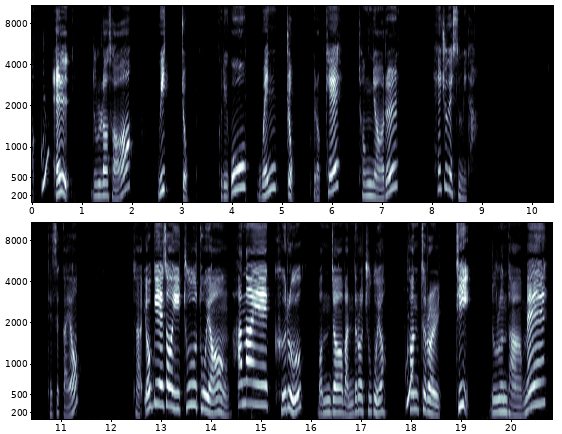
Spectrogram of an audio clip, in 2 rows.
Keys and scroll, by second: 0.1-0.5 typing, 7.3-8.1 typing, 10.3-10.9 typing, 12.9 typing, 17.8 ctrl+d, 18.9 super+d.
